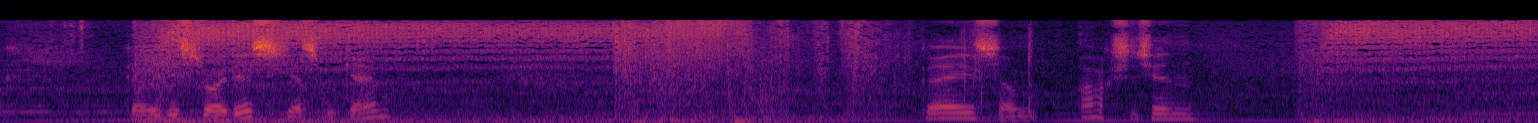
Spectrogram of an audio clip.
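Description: A laser beam hums and crackles as it cuts into a tree.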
